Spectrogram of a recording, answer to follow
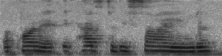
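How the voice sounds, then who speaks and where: A woman's voice: fairly low pitch, little pitch movement, a little slow, a little mellow, echoey room, a little hiss or hum, poor audio. A woman giving emphatic, step-by-step advice on a radio talk show, repeating her key points. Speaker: panelist giving legal advice.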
